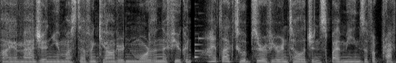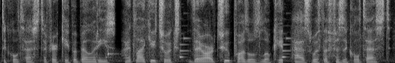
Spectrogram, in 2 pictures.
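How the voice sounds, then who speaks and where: A man playing a calm, scholarly young male alchemist in a video game, speaking in a composed, formal and precise manner. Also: medium pitch, brisk, hardly any pauses, close to an everyday voice. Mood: calm, instructing. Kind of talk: video game character acting. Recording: clear music behind the voice.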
